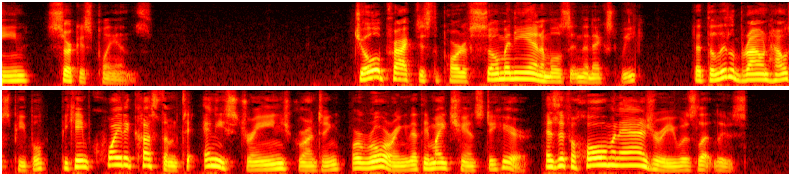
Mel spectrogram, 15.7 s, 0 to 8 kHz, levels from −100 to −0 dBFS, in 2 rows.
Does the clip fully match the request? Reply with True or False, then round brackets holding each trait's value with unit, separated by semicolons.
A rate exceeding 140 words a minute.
True (165 wpm)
